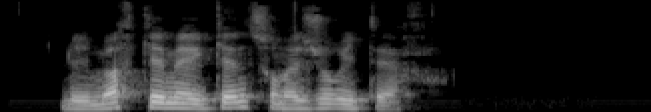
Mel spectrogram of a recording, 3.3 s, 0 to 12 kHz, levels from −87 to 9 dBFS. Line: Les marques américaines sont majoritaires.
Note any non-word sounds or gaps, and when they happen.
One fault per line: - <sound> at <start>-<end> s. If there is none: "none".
none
